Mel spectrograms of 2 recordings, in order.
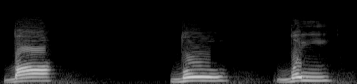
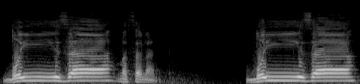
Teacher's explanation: حتى عندما تكون الضاد مكسورة تكون ضخمة مفخمة تماما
